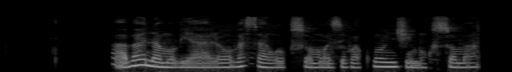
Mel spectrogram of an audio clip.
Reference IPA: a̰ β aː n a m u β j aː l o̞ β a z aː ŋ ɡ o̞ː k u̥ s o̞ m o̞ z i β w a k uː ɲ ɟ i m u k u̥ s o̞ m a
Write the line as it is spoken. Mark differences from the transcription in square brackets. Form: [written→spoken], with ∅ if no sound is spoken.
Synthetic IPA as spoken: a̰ β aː n a m u β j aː l o̞ β a [z→s] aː ŋ ɡ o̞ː k u̥ s o̞ m o̞ z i β w a k uː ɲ ɟ i m u k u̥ s o̞ m a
